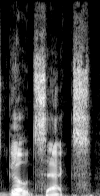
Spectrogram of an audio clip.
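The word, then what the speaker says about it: goatse: the website goatsy docx which was intended to proun be pronounced as goat sex although the suffix CX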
